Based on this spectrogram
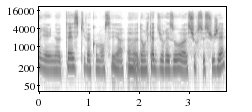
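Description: Her voice is fairly low with a dark, mellow tone, and she speaks at a moderate pace. The woman is recorded very cleanly against a silent background. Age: 40s. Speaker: network president at a company. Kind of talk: interview. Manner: hesitant, many fillers.

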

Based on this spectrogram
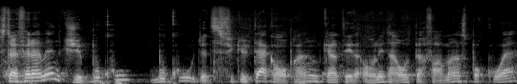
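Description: A man with a Quebec accent talks at a moderate pace, using ordinary pitch variation. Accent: Québécois French. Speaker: business coach. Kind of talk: podcast monologue. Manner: animated.

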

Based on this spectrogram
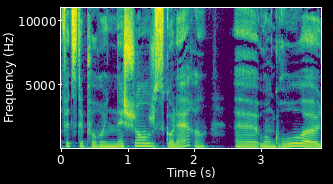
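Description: A woman of medium pitch speaks at a fairly slow pace in a monotone, flat intonation. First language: not French (speaking French). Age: 20s. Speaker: filmmaker and writer. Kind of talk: personal testimony. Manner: hesitant, many fillers.

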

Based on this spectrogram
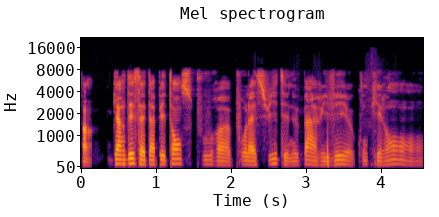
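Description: Speaking at a very slow pace, a man uses a medium pitch. His intonation is monotone and flat. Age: 30s. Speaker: payroll manager. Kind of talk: interview. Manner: halting.

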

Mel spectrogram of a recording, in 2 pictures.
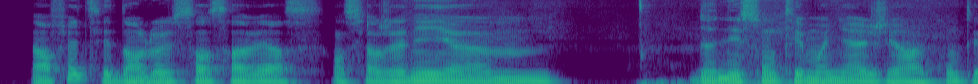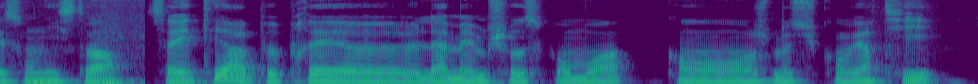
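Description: A man speaks at a moderate pace in a normal speaking voice. His pitch sits in the medium range and varies in an ordinary way. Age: 20s. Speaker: banker. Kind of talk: testimony.

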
